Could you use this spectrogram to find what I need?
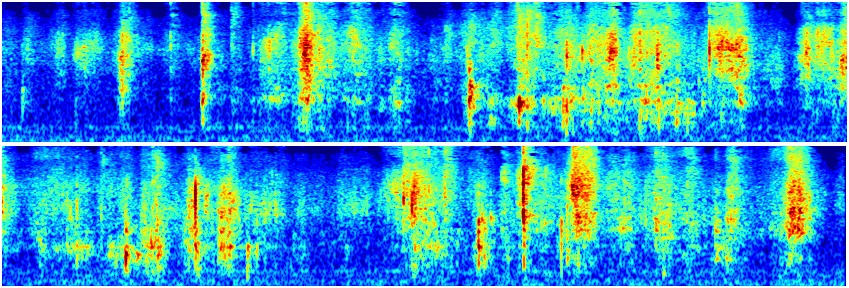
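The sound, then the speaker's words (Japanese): Rubber crinkling and rustling as the cuff of a rubber glove is folded over to keep detergent from running down, many short, soft, irregular bursts, faint overall. “大事なのは洗剤が垂れてこないようにゴム手袋の端の部分をちょっと折るん”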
